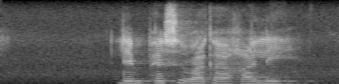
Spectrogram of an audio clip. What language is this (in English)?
Northern Sotho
